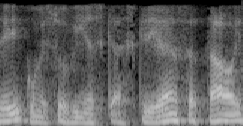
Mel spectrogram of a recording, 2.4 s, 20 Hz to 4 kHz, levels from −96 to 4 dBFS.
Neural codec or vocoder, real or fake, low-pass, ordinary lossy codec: none; real; 3.6 kHz; AAC, 16 kbps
